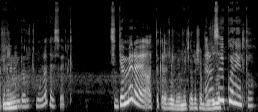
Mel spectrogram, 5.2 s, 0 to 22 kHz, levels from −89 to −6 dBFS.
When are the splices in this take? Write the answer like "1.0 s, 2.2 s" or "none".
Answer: 3.4 s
